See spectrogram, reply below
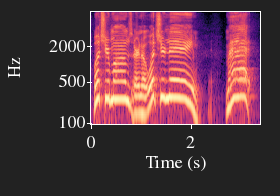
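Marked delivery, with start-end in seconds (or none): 0.0-0.8 high-pitched imitation of a yelling man; mock yelling. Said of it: "those two guys yelling back and forth". 1.1-3.3 very high, drawn-out imitated yelling; mock yelling. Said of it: "those two guys yelling back and forth".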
